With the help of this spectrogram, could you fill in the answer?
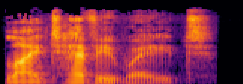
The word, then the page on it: light heavyweight: British English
